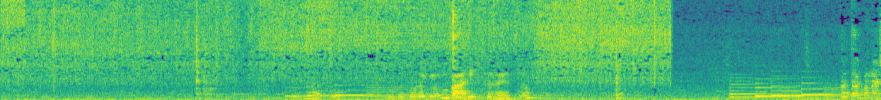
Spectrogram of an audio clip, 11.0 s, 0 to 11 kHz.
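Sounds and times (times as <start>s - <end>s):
food sizzling in hot oil: 0.0s - 8.4s.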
